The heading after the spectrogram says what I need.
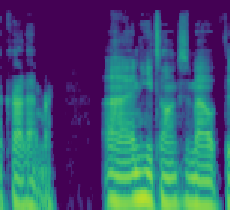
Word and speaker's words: Krauthammer: It was Charles Crosshammer, I think I'm pronouncing that Krauthammer, right. yeah, Yeah, Krauthammer.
